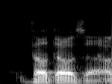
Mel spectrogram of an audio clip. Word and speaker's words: Vildoza: How do you pronounce his last name? Forgive me. – Vildoza. – Vildoza, okay.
